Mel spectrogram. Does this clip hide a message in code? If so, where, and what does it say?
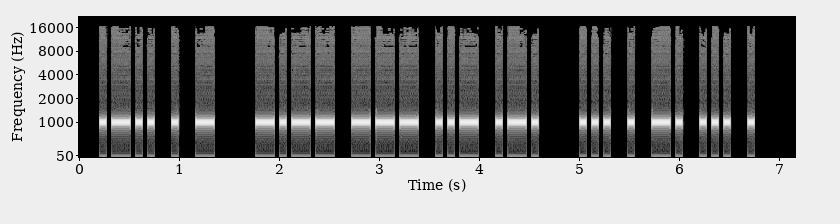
Yes: Morse code from 0.2 to 6.8 s, heard as a keyed tone, about 20 wpm, 1000 Hz. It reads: LET YOUR SENSE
